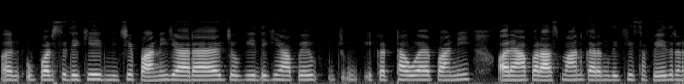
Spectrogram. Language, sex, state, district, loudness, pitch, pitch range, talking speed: Hindi, female, Chhattisgarh, Bastar, -19 LUFS, 210 Hz, 205-215 Hz, 235 wpm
